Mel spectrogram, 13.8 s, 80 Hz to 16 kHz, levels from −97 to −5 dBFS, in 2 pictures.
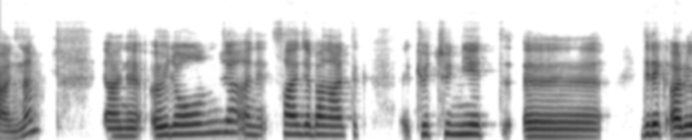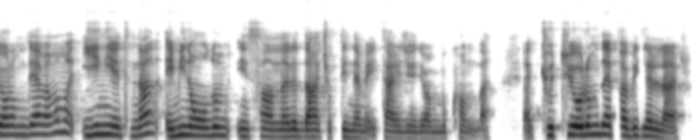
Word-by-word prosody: annem. 175 - -2 0.7
Yani, 195 0 0
öyle 225 +3 +2
olunca, 265 +4 0
hani, 225 -2 -5
sadece 240 -1 +1
ben 235 -1 +2
artık, 225 +1 -1 0.4
ııı, 460 - -13
kötü 240 +1 -3
niyet, 245 0 +1 0.4
ııı, 185 -1 0 0.4
direkt 245 0 +4
arıyorum 225 +1 +4
diyemem. 240 +2 0
Ama 290 -1 -3
iyi 225 +3 +1
niyetinden 225 +2 0
emin 200 +4 +2
olduğum 210 -1 +1
insanları 180 -1 -2
daha 175 -1 +4
çok 175 0 -13
dinlemeyi 165 -3 -4
tercih 155 -2 -4
ediyorum 150 0 -7
bu 150 - -11
konuda. - - -10 0.3
Yani, - - -6
kötü 210 +2 +1
yorum 230 +2 +7
da 240 - +5
yapabilirler 200 -10 0
215 Hz, 145 wpm, -25 LUFS, 185-240 Hz, 0.7 s, yorum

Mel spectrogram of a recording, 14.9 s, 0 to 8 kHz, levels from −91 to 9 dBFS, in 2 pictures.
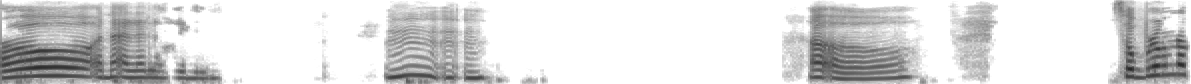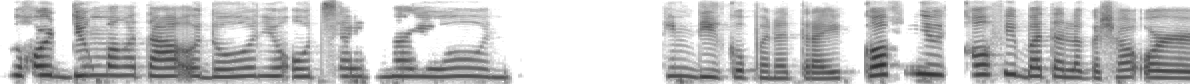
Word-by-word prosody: Oh, 290 +3 +7
naalala 250 -1 -2
ko 235 - -25
yun. 220 0 -10 1.1
Hmm, 305 +3 -2 0.2
mm. 230 +1 -3 2.0
Oo. 220 +1 -2 1.2
Sobrang 320 +6 +5
nagho-hoard 330 -3 +3
yung 320 +1 +1
mga 320 -1 -2
tao 300 0 +1
dun, 275 +4 -3
yung 300 0 -4
oatside 280 0 -5
na 285 +1 -3
yun. 275 -2 -6 1.0
Hindi 275 -3 -3
ko 250 - -2
pa 240 -2 -8
na-try 220 0 -5
coffee 350 +2 +4
coffee 350 +1 0
ba 295 +1 +2
talaga 250 -5 -3
siya 255 +3 -4
or 245 -1 0
280 Hz, 110 wpm, -20 LUFS, 250-310 Hz, 2.0 s, Oh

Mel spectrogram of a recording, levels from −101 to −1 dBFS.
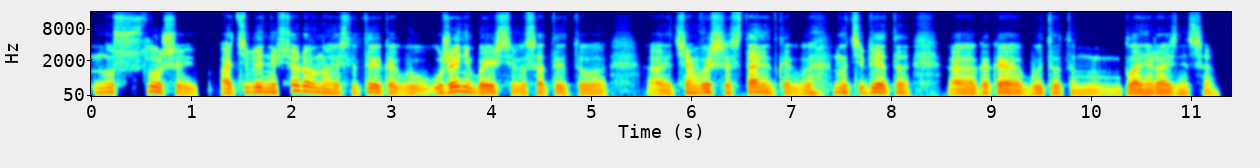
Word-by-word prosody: Ну, 145 0 -2
слушай, 130 -10 -1 0.2
а 120 -2 +2
тебе 150 +7 +1
не 140 0 +2
всё 195 +8 +1
равно? 145 -10 +2
Если 115 +3 -5
ты 130 0 +1
как 125 0 -1
бы 110 +1 -3
у 125 -1 -5
уже 150 +7 +6
не 165 - +3
боишься 130 -3 +2
высоты, 110 0 -2
то, 105 0 -3 0.4
э, 110 -2 -2
чем 130 +5 0
выше 135 -4 +2
станет, 135 -1 +2
как 115 -3 -3
бы, 110 +1 -2 0.2
ну, 140 -1 0
тебе-то, 125 -6 +1 0.4
а, 115 -3 +1
какая 120 -1 +3
будет 110 +1 -3
в 110 - 0
этом 105 +4 -7
плане 110 -1 +3
разница? 105 -1 -1
120 Hz, 170 wpm, -25 LUFS, 110-135 Hz, 0.4 s, уже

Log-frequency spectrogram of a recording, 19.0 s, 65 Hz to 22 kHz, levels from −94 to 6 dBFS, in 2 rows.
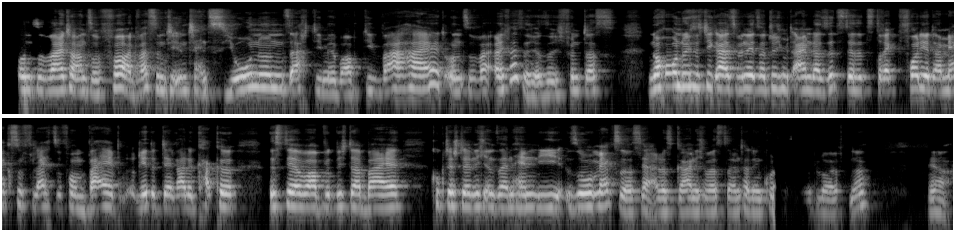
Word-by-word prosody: und 225 0 +2
so 220 -2 -3
weiter 225 +1 +3
und 210 0 -3
so 190 0 -4
fort. 200 -1 +3
Was 250 +4 -2
sind 225 -2 -3
die - - -3
Intentionen? 225 +4 +1
Sagt 205 -1 -2
die 210 - -11
mir 195 - -4
überhaupt 185 0 -4
die 215 -3 -13
Wahrheit 240 +6 +2
und 440 -3 -2
so 205 - -11
wei 215 - -3
a 230 - +3
ich - - -2
weiß 440 +2 +2
nicht, 480 0 -3
also, 465 - -1
ich 185 +1 -9
finde 220 +3 -4
das 205 0 -5 0.3
noch 255 +5 +6
undurchsichtiger, 270 -3 +4
als 235 0 +4
wenn 225 - -2
du 245 - +5
jetzt 240 -1 +6
natürlich 235 +1 -2
mit 235 -1 -4
einem 225 0 +1
da 215 -1 +3
sitzt, 245 +2 -3
der 230 - +4
sitzt 220 0 -7
direkt 210 0 -1
vor 245 +3 +2
dir. 240 -1 +6
Da 210 -2 0
merkst 220 +4 -5
du 240 - -4
vielleicht 215 -2 -6
so 205 - -13
vom 200 -3 -6
Vibe, 210 +2 0 0.2
redet 430 0 0
der 205 -1 0
grade 200 0 -2
Kacke? 210 +1 0 0.3
Ist 215 +1 -1
der 220 -2 +7
überhaupt 215 0 +2
wirklich 210 +1 -4
dabei? 210 0 +2 0.2
Guckt 245 0 -11
der 230 - +5
ständig 220 -1 -1
in 215 - -2
sein 205 0 -1
Handy? 205 0 -3
So 220 +1 +4
merkst 230 +2 -2
du - - 0
das 165 0 -3
ja - - -4
alles 165 0 -5
gar 170 0 -4
nicht, 170 - -6
was 170 0 -6
da 175 - -8
hinter 165 - -7
den 165 0 -5
Kulissen - - -12 0.3
noch - - -33
läuft, 165 0 -11
ne? 230 +1 -8 0.6
Ja. 165 -2 -11
215 Hz, 260 wpm, -23 LUFS, 205-235 Hz, 0.6 s, der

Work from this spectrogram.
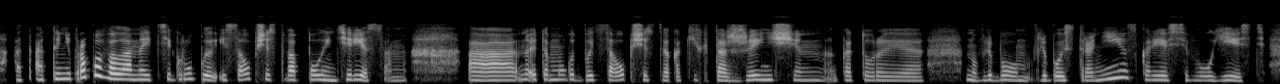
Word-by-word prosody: А 200 - -3
т - - -22
а 220 - 0
ты 260 - -2
не 255 0 +1
пробовала 300 - +6
найти 225 +1 -1
группы 235 -1 -1
и - - -5
сообщества 215 -2 +1
по 220 0 0
интересам? 190 -3 0 0.6
А, 195 0 +4
ну, 230 - -4
это 230 0 0
могут 220 0 -5
быть 210 +3 -4
сообщества 205 -1 0
каких-то 190 0 -2
женщин, 200 +1 +2
которые, 185 -2 -4 0.4
ну, 210 -5 -5
в 180 - -14
любом 195 -3 -4
в - - -15
любой 190 -1 -1
стране, 225 +13 -1
скорее 210 -9 -2
всего, 195 -1 -7
есть 185 -2 -3
205 Hz, 140 wpm, -24 LUFS, 190-225 Hz, 0.6 s, пробовала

